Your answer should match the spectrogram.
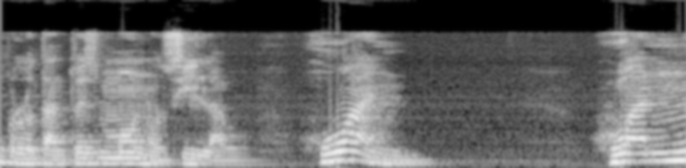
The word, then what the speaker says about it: Juan: Juan no lleva tilde porque es monosílabo, el acento está acá. Juan, el acento está en la abierta.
